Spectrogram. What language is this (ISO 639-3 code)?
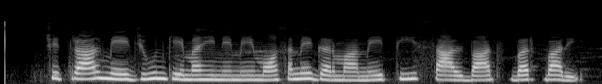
urd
